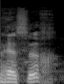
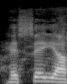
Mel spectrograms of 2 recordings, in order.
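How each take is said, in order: First: The final ch follows directly with no glide. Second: A slight y glide comes before the final ch. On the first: The speaker calls it wrong. "anybody who pronounces it Hesech Hadas" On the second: The speaker calls it right.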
